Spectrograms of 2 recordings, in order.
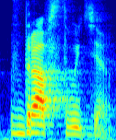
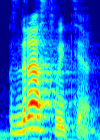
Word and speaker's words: здравствуйте: Здравствуйте. При произношении этого слова выпадает буква «В», которая находится в середине. И таким образом мы не говорим «здравствуйте», а мы говорим «здравствуйте».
